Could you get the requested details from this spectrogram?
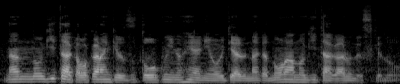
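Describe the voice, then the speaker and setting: This young radio host and comedian talks very fast in a fairly low voice, with slight background noise behind him. He speaks Kansai Japanese, rambling through his casual solo talk with animation and many fillers.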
